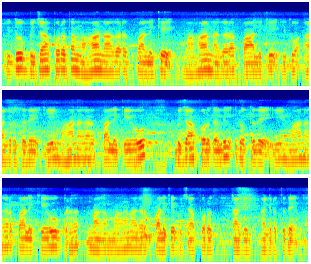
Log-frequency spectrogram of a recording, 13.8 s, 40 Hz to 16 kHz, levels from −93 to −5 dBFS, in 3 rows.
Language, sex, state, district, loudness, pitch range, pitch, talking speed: Kannada, male, Karnataka, Bijapur, -27 LUFS, 105-120 Hz, 115 Hz, 85 wpm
